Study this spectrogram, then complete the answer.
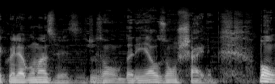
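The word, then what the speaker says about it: Zonshine: A pronúncia do nome do embaixador é Daniel Zonshein, né, Coutinho? Foi você que fez a entrevista? Exatamente, eu já conversei com ele algumas vezes. Daniel Zonshein.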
